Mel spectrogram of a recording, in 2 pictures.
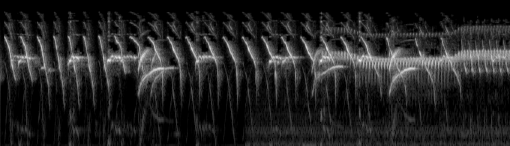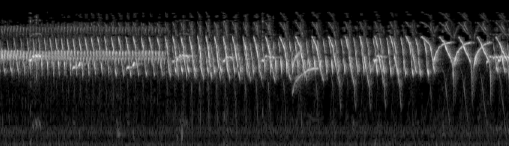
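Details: Song of a Belgian canary, meant to warm up a canary: starts with repeated sweeping notes, shifts into a long steady buzzing trill with a faint high tone, then returns to quick curved notes.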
